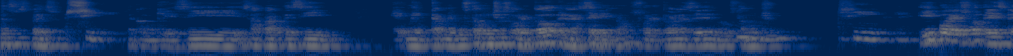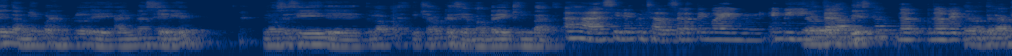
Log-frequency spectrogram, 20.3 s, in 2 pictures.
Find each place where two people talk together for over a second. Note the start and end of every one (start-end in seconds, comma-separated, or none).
none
